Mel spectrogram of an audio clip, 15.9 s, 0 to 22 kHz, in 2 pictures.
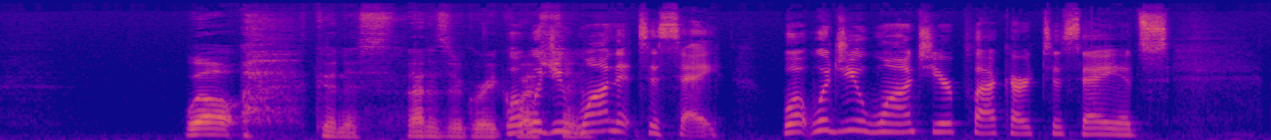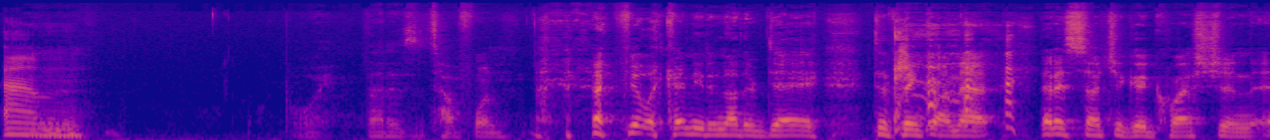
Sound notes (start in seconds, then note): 13.4 laughing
